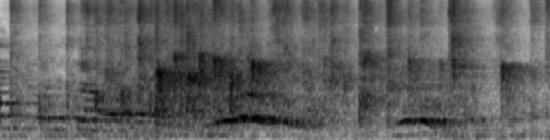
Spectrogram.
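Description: Classroom group presentation session where the audience gives applause to the presenting group, a short burst of clapping and tapping heard up close alongside chatter and a voice speaking.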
